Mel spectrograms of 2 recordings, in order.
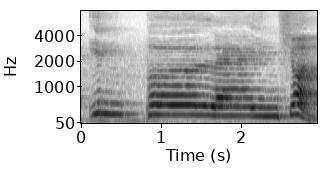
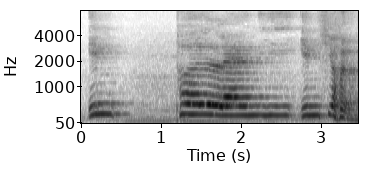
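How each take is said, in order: Both takes have the same delivery.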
